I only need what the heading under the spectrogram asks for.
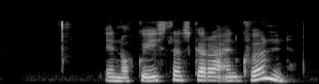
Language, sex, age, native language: Icelandic, female, 40-49, Icelandic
